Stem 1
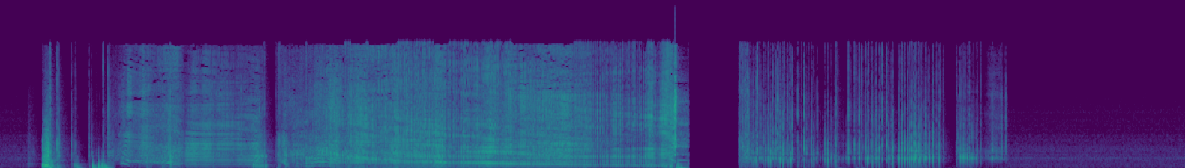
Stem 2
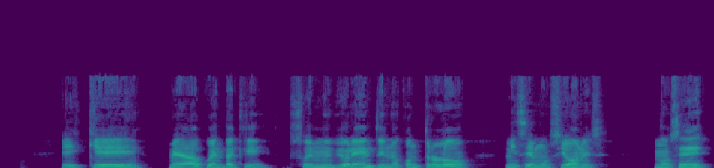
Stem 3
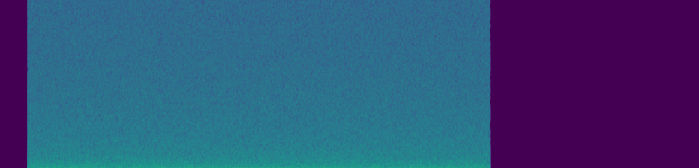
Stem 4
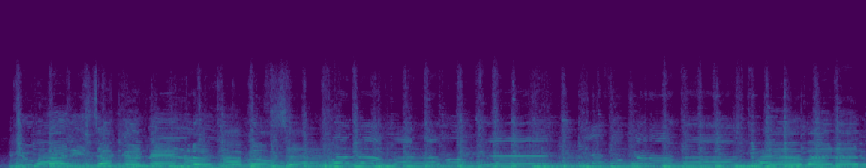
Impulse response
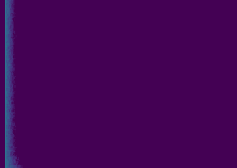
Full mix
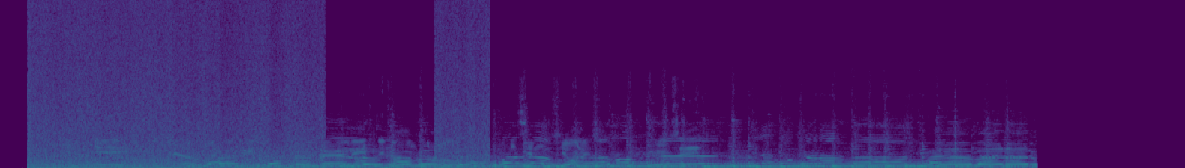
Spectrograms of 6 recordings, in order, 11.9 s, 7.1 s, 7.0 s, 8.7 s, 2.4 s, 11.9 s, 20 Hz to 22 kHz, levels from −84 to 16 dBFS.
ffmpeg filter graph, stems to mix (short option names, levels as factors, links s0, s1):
-filter_complex "[1:a]volume=0.168[s0];[2:a]volume=0.282,asplit=3[s1][s2][s3];[s1]atrim=end=3.25,asetpts=PTS-STARTPTS,afade=t=out:st=3.246:d=0.004:c=hsin[s4];[s2]atrim=start=3.25:end=4.34,asetpts=PTS-STARTPTS,volume=0[s5];[s3]atrim=start=4.34,asetpts=PTS-STARTPTS,afade=t=in:d=0.004:c=hsin[s6];[s4][s5][s6]concat=n=3:v=0:a=1[s7];[3:a]highpass=f=200:p=1,bandreject=f=50:t=h:w=6,bandreject=f=100:t=h:w=6,bandreject=f=150:t=h:w=6,bandreject=f=200:t=h:w=6,bandreject=f=250:t=h:w=6,bandreject=f=300:t=h:w=6,adelay=1700,volume=0.596[s8];[s0][s7][s8]amix=inputs=3:normalize=0,acompressor=threshold=0.00794:ratio=6"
